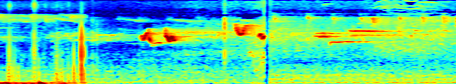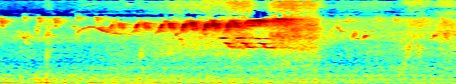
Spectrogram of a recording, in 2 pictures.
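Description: Birds calling and chirping in woodland, including a quick run of short rising notes about five to seven seconds in. A few loud low thumps in the first second.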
